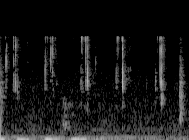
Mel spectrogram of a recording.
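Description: Wet chewing sounds from someone chewing food noisily repeat in a steady rhythm, with crisp smacking bursts about every half second and low muffled thumps of a jaw working food, no voices.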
